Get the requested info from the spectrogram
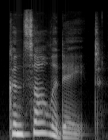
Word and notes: consolidate: kənsάlədèit; カンサラデイト

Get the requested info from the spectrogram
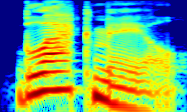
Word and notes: blackmail: blǽkmèil; ブラックメイゥ

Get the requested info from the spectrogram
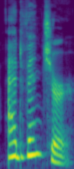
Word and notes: adventure: ædvéntʃə r; アドベンチャァ

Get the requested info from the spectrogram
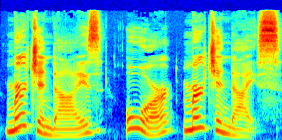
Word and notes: merchandise: mə́ː r tʃəndàiz; マーチャンダァイズ

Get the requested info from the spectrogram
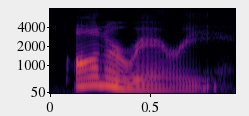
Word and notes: honorary: άnərèri; アナレリィ

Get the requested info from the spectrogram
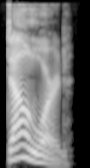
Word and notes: downward: dáunwə r d; ダウンワード

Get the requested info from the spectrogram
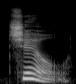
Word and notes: chill: tʃíl; チゥ

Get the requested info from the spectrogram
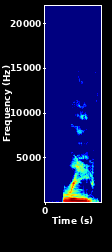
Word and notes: reef: ríːf; リーフ

